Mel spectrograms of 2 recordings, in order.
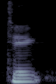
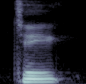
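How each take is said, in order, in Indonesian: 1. Suaranya kering, tanpa efek tambahan. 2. Suaranya memakai efek vokal. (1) "kalau saya matikan" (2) "kalau saya nyalakan"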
